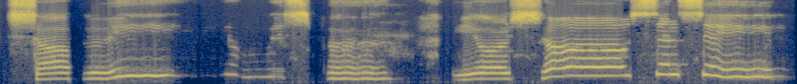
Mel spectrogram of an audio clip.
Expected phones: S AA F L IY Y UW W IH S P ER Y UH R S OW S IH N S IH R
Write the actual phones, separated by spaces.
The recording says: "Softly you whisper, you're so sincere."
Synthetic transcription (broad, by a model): S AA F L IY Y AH W IH S P ER Y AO R S OW S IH N S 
